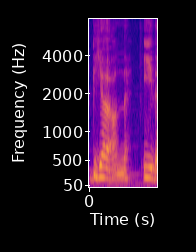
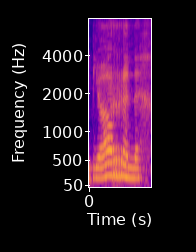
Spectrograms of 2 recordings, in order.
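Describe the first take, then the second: First: The R is left out entirely. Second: The R is pronounced fully and clearly. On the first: "But you don't say björn either. You do pronounce it" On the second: "You don't say björn. Sounds very weird"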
